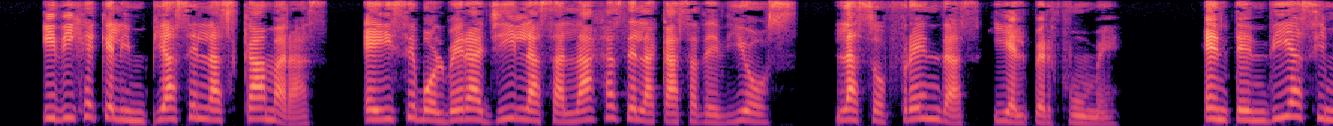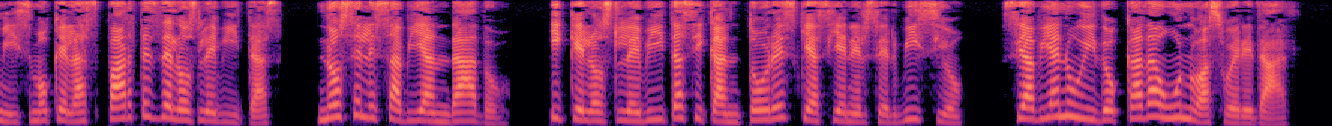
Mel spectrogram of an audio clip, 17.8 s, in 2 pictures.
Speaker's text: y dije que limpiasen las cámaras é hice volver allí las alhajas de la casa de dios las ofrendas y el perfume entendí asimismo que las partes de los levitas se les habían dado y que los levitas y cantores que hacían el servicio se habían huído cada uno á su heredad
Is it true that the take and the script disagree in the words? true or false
true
